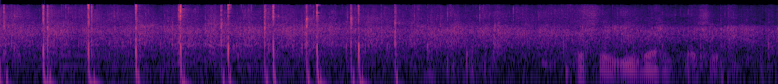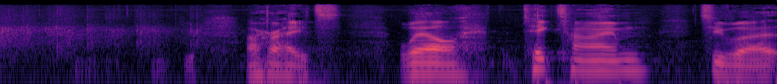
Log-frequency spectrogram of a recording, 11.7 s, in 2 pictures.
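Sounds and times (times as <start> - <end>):
congregation applause at a church service: 0.0 - 7.9
speech: 7.7 - 11.6.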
